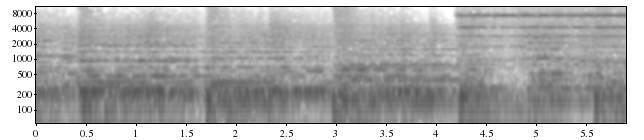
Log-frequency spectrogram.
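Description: A telephone rings loudly and continuously for several seconds, its bell pulsing in a steady repeating pattern with no voices over it.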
